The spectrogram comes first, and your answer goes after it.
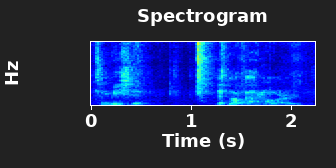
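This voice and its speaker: Man playing smooth flirtatious film actor, casual banter, animated pitch, distant mic, echoey room. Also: normal speed, close to an everyday voice. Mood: flirty, relaxed. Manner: casual, laid-back banter. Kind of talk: cold table read of a film script. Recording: echoey room, far from mic, faint noise.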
